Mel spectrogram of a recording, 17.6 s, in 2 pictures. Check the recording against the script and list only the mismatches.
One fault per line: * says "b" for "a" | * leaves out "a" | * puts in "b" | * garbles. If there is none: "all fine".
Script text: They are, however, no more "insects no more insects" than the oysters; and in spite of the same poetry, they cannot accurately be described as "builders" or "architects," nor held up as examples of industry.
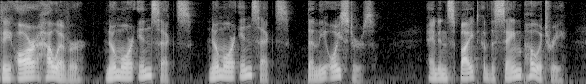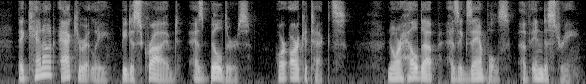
all fine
